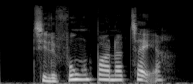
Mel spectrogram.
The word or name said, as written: telefonbåndoptager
